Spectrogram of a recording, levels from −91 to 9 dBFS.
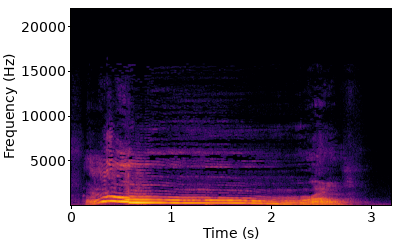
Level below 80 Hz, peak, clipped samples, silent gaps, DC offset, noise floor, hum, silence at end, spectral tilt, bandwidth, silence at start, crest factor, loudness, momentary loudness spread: -52 dBFS; 0 dBFS; under 0.1%; none; under 0.1%; -44 dBFS; none; 0.45 s; -8.5 dB/octave; 6.4 kHz; 0.15 s; 14 dB; -14 LUFS; 15 LU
